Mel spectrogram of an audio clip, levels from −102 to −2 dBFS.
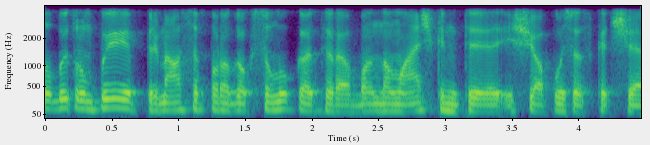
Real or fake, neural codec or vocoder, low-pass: fake; autoencoder, 48 kHz, 32 numbers a frame, DAC-VAE, trained on Japanese speech; 3.6 kHz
